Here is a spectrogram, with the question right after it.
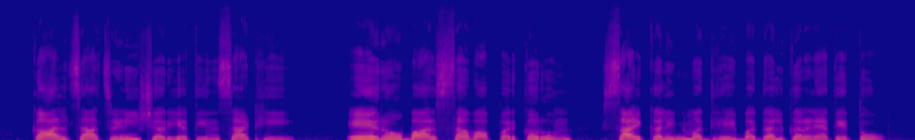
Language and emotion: Marathi, neutral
